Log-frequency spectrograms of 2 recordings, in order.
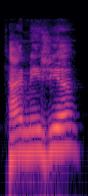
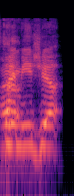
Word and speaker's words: Thymesia: Time Thymesia Thymesia. – I didn't even think there was another way to pronounce it. Like it looked like you know, parsley, sage, rosemary, and thyme.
